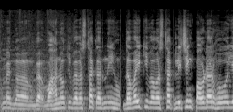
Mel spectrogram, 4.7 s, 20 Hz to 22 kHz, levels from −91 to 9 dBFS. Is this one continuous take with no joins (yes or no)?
no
